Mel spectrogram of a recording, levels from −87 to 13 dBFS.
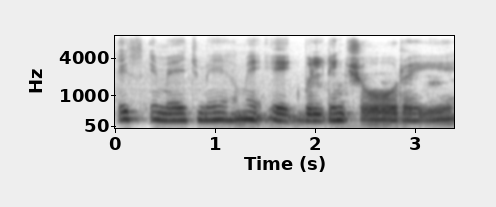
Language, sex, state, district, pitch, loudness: Hindi, female, Madhya Pradesh, Bhopal, 175 Hz, -15 LUFS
